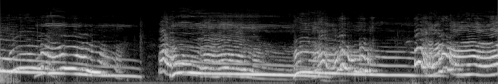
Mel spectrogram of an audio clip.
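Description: A dog howls loudly, drawing out several long, wavering howls that slide up and down in pitch, with only a brief break between them and no talking.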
